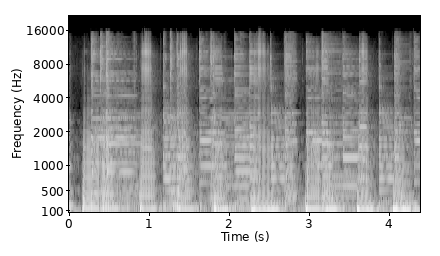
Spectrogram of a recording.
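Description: Instrumental music: guitar picking a quick melody over strummed guitar, with a tuba playing a bass line of low notes that change every beat or two.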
